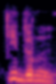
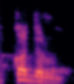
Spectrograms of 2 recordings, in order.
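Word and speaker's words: قدور: Il faut bien faire la prononciation. C'est kidroun, pas codun.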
